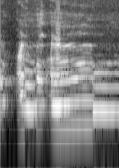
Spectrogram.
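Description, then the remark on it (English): The dog Trapper howls, joining in with a ditty, a loud, drawn-out tone that rises, dips briefly, then holds steady for about a second. No one talks over it. “See if I get my dog to join in.”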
